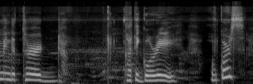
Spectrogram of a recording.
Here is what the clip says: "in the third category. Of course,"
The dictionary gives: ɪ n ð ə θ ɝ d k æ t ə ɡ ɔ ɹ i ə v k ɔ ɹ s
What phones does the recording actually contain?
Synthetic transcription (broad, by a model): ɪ n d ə t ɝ d k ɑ t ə ɡ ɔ ɹ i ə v k ɔ ɹ s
